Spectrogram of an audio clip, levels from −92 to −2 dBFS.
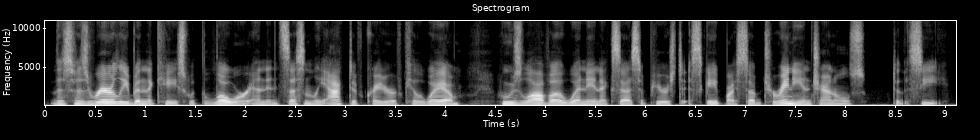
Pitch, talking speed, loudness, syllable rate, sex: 175 Hz, 190 wpm, -20 LUFS, 6.0 syllables/s, female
